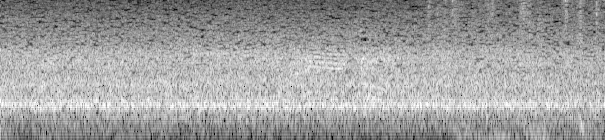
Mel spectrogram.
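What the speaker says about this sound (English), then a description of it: "This crowd bringing the energy and noise early" A dense, roaring American football stadium crowd at a UK Wildcats game fills the air with continuous noise, a broad steady wash of many voices from a large gathering.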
